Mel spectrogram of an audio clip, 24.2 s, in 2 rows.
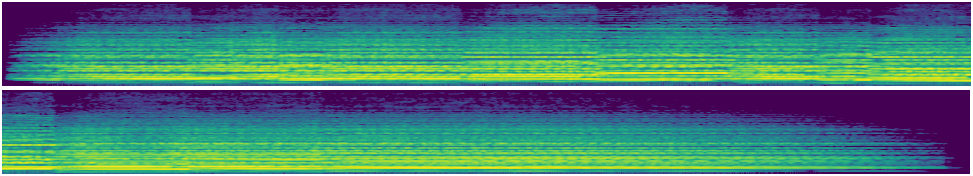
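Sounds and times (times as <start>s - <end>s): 
backing track: 0.1s - 23.4s.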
